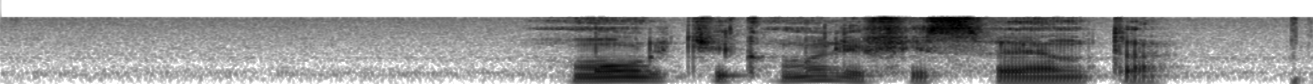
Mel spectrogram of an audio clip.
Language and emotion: Russian, sad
